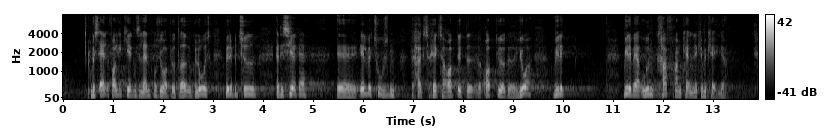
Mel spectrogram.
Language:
Danish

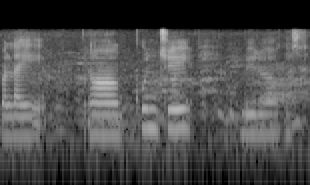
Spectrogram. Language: Nepali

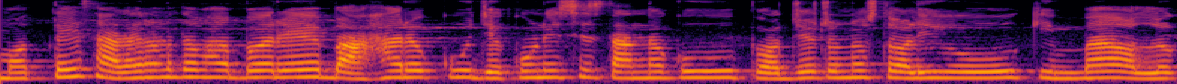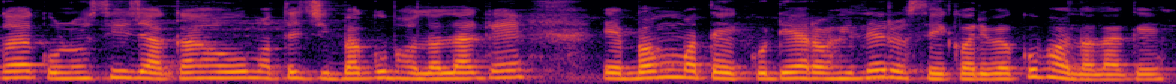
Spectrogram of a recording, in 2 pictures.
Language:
Odia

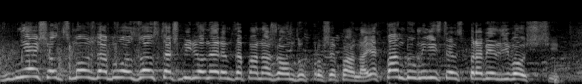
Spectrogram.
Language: Polish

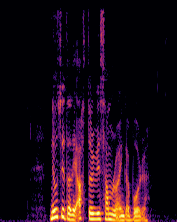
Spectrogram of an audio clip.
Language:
Faroese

